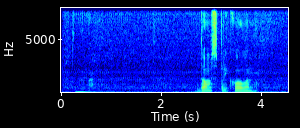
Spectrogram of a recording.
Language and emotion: Russian, sad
